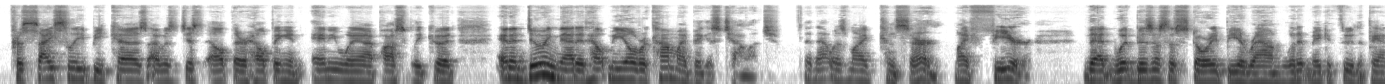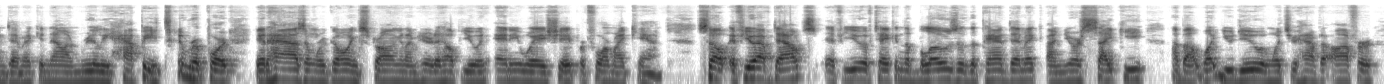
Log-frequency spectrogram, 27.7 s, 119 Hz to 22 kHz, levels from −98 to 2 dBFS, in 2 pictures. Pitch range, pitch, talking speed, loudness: 130-145 Hz, 140 Hz, 215 wpm, -21 LUFS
